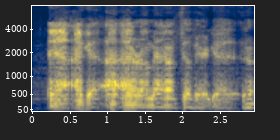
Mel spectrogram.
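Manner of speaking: voiceless, barely-there lost voice. Retelling what a sick runner said at the aid station: imitating someone who lost his voice. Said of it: "he talked like that".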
